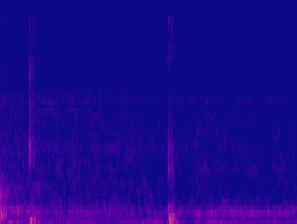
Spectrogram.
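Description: Near silence broken by two single computer-keyboard key clicks, a faint one about half a second in and a sharper one about two and a half seconds in.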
